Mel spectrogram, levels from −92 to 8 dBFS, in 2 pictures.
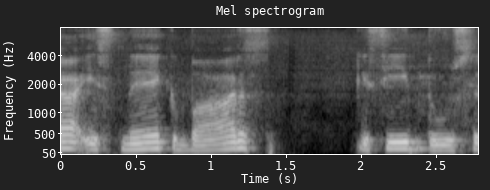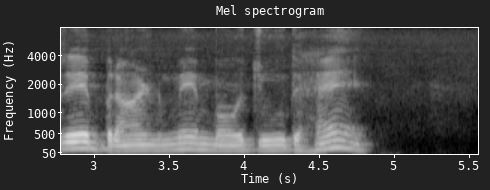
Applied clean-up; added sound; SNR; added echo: neural mask model Resemble Enhance denoiser.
